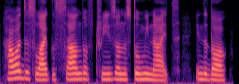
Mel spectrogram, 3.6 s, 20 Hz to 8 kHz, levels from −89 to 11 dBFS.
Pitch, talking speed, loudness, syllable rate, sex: 200 Hz, 235 wpm, -18 LUFS, 5.3 syllables/s, female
